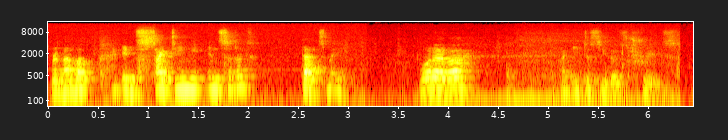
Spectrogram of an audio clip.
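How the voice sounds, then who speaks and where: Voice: medium pitch, a little slow, slight background noise, lightly acted. An actor as a sly serpent, roomy and distant. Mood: sardonic. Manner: sardonic, smug, needling. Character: the Serpent of Eden, sly, sardonic and insistent. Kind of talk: stage-style audio drama acting.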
